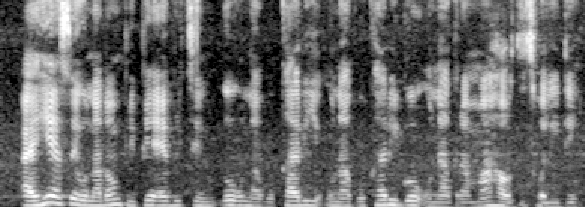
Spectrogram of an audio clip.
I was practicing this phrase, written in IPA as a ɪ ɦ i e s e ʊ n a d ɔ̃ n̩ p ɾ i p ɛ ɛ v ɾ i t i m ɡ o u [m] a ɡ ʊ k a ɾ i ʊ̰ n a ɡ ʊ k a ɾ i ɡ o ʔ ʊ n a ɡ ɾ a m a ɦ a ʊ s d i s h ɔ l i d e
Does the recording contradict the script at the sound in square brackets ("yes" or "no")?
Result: yes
